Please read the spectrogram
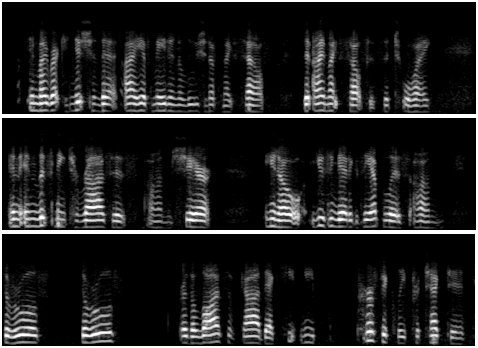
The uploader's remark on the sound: ACIM Daily Conference Call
